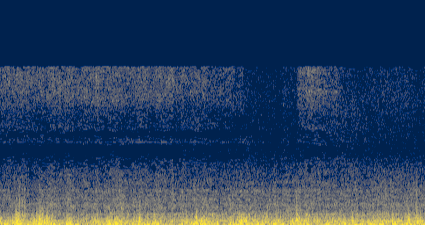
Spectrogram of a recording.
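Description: Passenger train running along the track, heard from an open coach door: a continuous rumble with irregular clatter of the wheels on the rails, and wind buffeting the microphone.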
